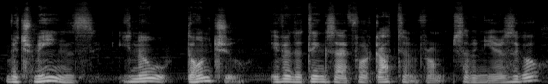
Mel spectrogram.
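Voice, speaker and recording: A man's voice: medium pitch, measured pace, husky, faint music behind. A man reading visual novel text aloud as dramatic narration for a let's play.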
